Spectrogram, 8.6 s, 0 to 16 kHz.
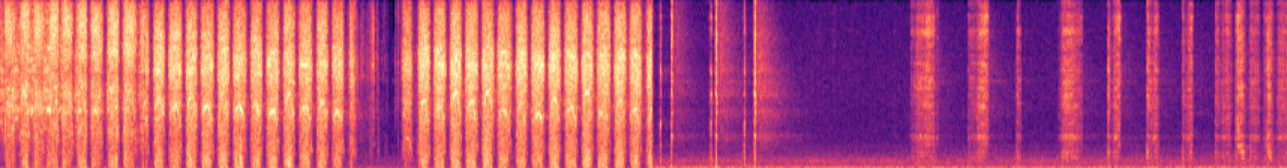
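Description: Rapid back-and-forth rubbing of 220-grit sandpaper on a 3D-printed plastic tube, smoothing away the print's layer lines, with a short break about two and a half seconds in. Some four seconds in it gives way to quieter, separate scraping strokes of a needle file on the printed part.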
